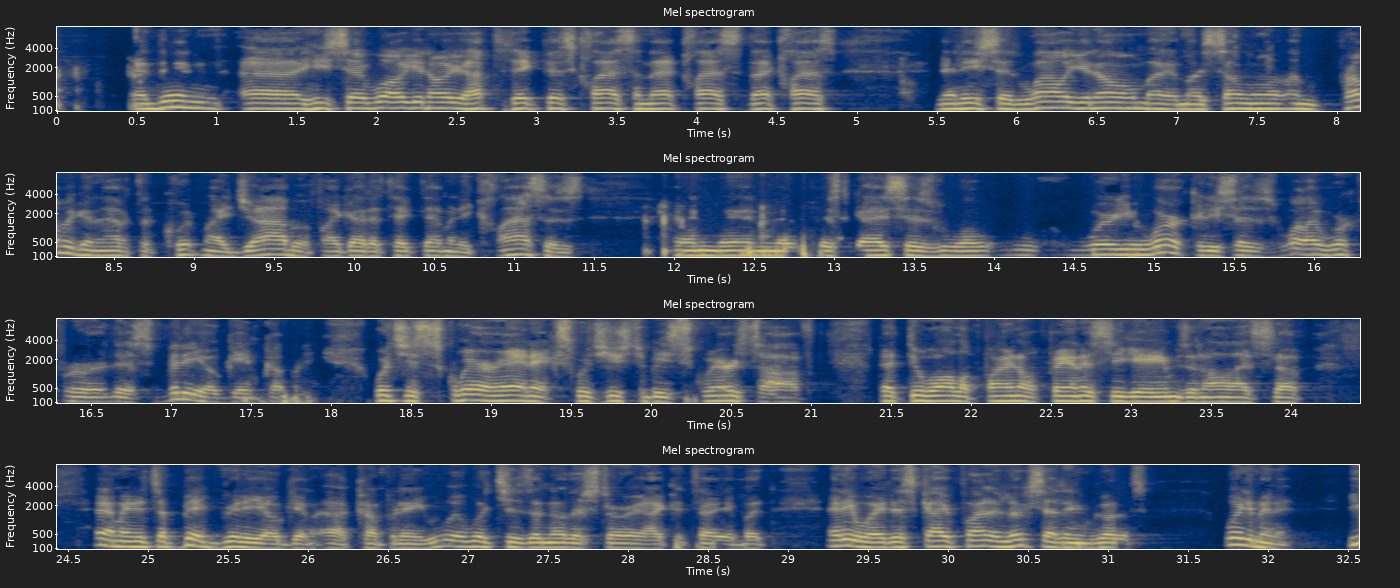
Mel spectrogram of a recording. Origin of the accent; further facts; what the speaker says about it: Enfield, Connecticut, United States; I grew up in a little town called Enfield, right on the Massachusetts border.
